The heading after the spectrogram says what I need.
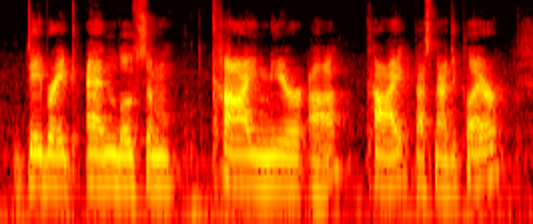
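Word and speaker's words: Chimera: As far as the commons, again, I mean, I like Daybreak and Loathsome Kai Mir. Kai, best Magic player. Mir rhymes with bear, and 3 syllables.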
